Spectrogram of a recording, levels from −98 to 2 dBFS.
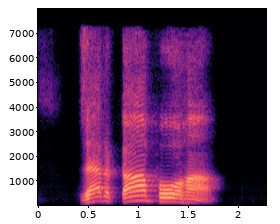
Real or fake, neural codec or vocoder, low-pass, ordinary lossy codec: fake; codec, 24 kHz, 0.5 kbps, DualCodec; 7.2 kHz; MP3, 64 kbps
